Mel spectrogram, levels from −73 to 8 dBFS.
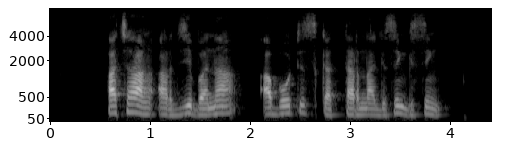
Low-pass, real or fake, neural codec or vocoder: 7.2 kHz; real; none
